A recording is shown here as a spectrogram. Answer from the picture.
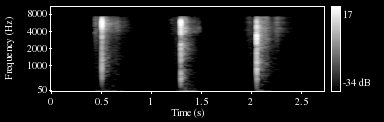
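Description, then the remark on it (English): Three sharp lashes from vines used as whips land against skin one after another at an even, unhurried pace. Each is a crisp, loud smack with a quick sting that fades fast, and no voices are heard. “You're much cuter with my whip marks streaked across your skin.”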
